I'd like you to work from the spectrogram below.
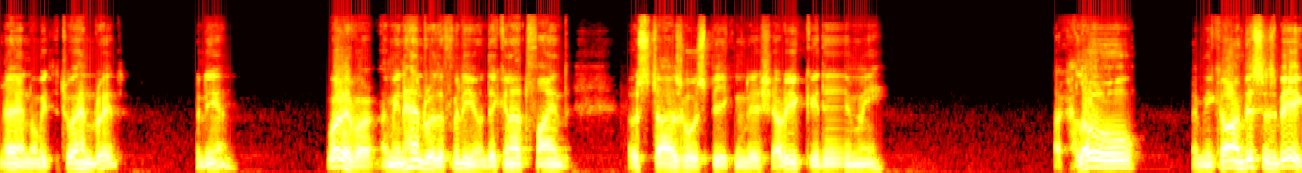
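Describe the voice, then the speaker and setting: Speaking fairly quickly in an Arabic accent, a man at medium pitch uses lively intonation broken by long, frequent pauses, in a dry, close sound with no echo. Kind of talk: heated debate. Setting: Skype call livestream. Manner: animated; mocking.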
